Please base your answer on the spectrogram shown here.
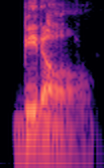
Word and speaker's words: beetle: Y ya recuerden que acá también hay una pequeña vocal entre la T y la L. Ahí hay una pequeña vocal porque antes de toda L en inglés hay una pequeña vocal. ¿Listo? Ténganlo en cuenta. Vida, vida, vida, beetle. Beetle. Esa T suena como de entre vocales. Efectivamente, hay una vocal después de la T.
